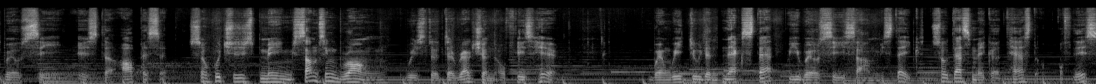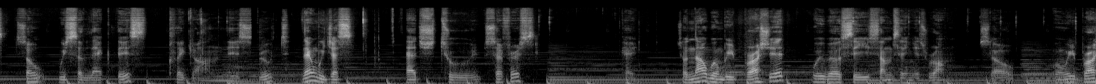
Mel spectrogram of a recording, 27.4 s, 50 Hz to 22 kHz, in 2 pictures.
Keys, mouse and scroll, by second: 0.2-2.5 scroll down 1, 4.3-7.3 middle drag, 8.0-10.1 middle drag, 10.1-11.4 scroll down 1, 11.5 middle click, 13.1-14.7 drag, 14.7-15.6 middle drag, 15.6-16.4 scroll up 1, 16.4 ctrl+click, 17.0 middle drag, 21.1-21.6 middle drag, 21.9 click, 25.5 middle click, 25.6-27.4 drag.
